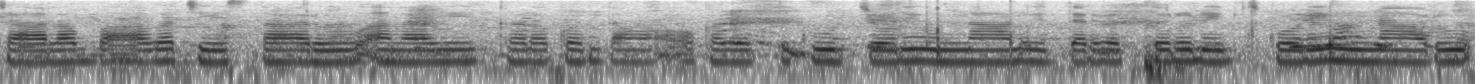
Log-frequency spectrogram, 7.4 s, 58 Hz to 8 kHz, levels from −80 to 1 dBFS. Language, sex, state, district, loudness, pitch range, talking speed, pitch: Telugu, female, Andhra Pradesh, Sri Satya Sai, -20 LUFS, 210-220 Hz, 115 wpm, 215 Hz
